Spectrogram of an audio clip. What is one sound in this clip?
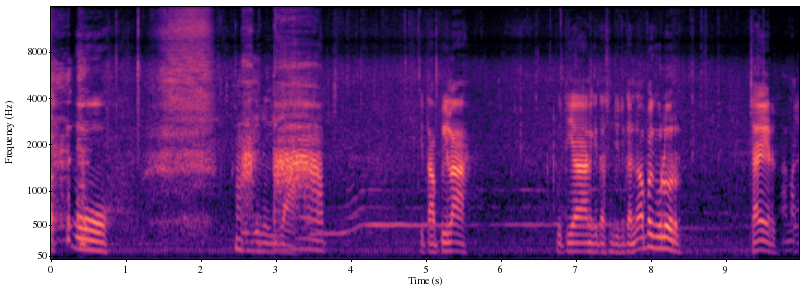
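Wet fish slap and rustle as hands rinse them in water.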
